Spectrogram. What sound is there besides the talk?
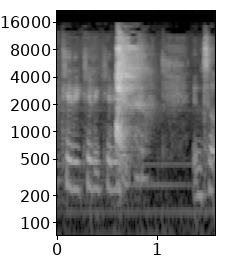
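sneeze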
